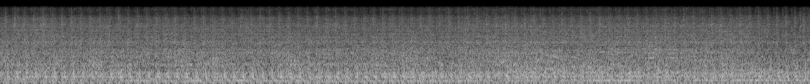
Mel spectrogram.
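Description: A motor vehicle's engine running steadily, an even low hum with no change in pitch.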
